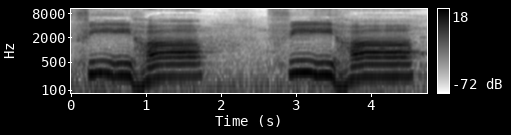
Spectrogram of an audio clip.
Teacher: یائے مد ہو رہی ہے فی میں، اور ہا میں الف مد ہو رہی ہے، دونوں کو برابر رکھیں گے، دونوں کی مقدار 2 کاؤنٹس ہوگی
